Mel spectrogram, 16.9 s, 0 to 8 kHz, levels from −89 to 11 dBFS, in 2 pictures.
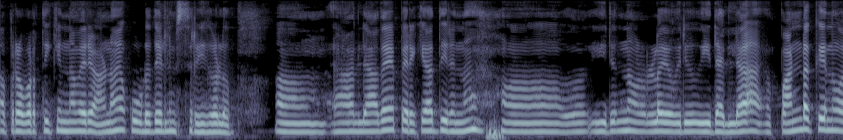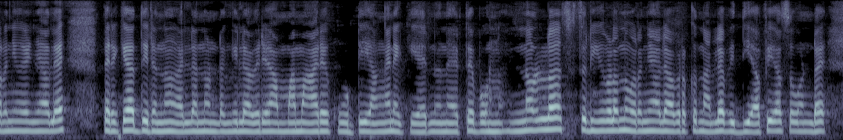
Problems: none marked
